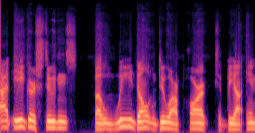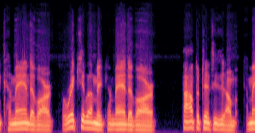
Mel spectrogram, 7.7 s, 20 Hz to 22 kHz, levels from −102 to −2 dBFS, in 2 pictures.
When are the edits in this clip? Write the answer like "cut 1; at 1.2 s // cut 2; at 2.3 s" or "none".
none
